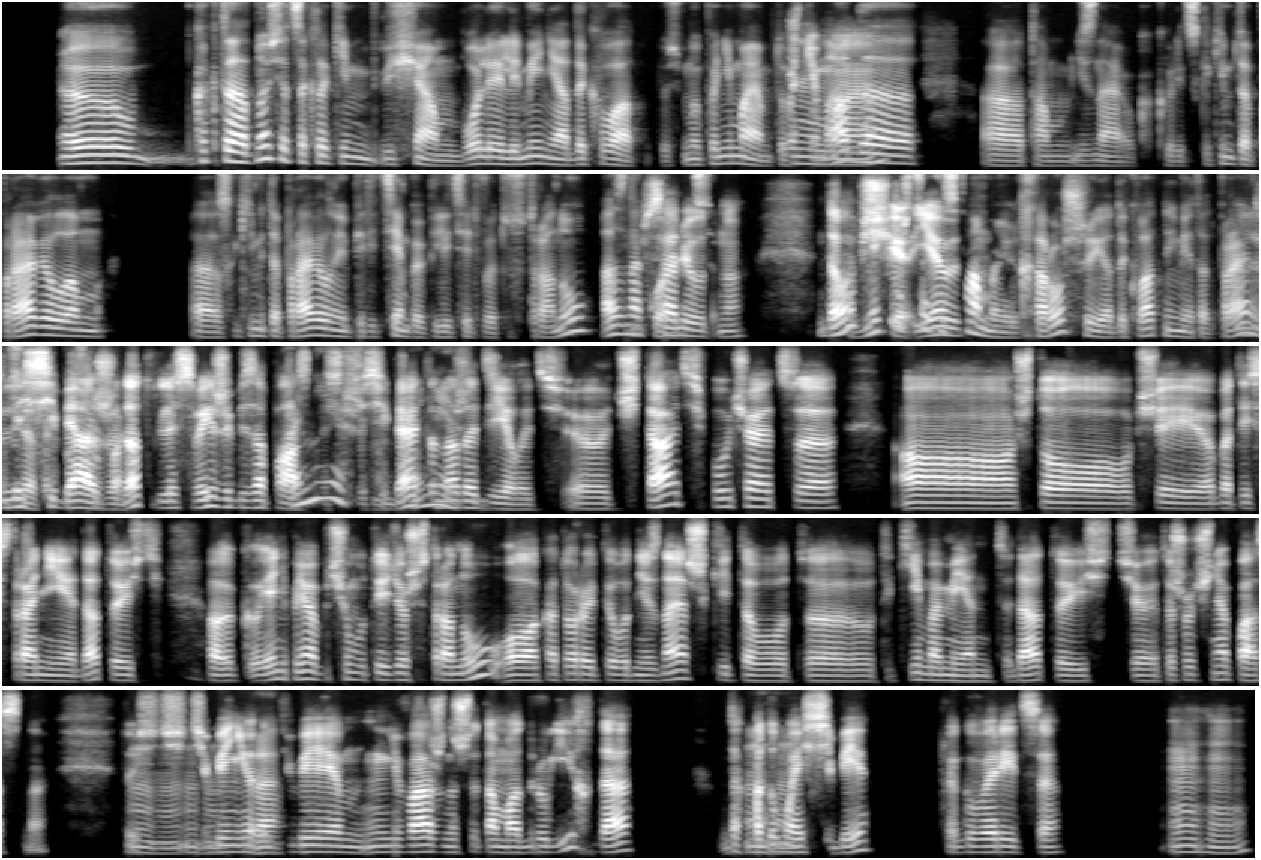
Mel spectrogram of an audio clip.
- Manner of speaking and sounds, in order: other background noise
- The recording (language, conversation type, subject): Russian, unstructured, Почему люди во время путешествий часто пренебрегают местными обычаями?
